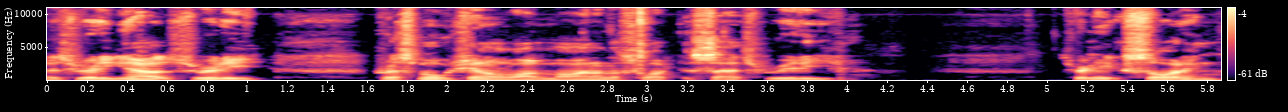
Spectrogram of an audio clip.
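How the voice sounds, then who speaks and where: Recorded very cleanly against a silent background, a man with a New Zealand accent talks at a very fast pace with vocal fry and ordinary pitch variation. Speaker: video blogger. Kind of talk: casual monologue. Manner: halting.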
